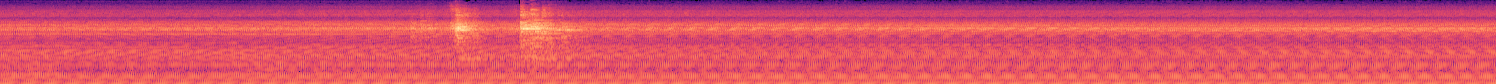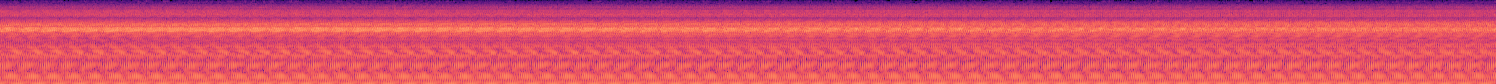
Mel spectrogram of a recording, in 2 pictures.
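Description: Steady synthesizer background music with sustained held tones, broken about five seconds in by two short hisses.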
